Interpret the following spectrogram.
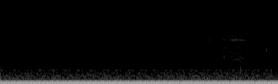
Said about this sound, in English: now I know why it's so loud. It's because of the back. The trunk is open.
